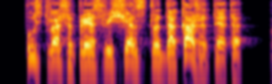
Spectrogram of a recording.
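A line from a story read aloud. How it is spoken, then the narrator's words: Sincere, sharp exclamation. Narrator (Russian): воскликнул де Тревиль с искренностью чисто гасконской и резкостью чисто военной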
